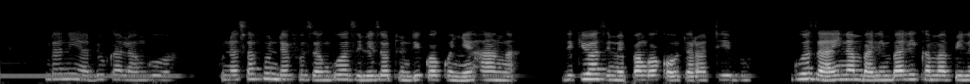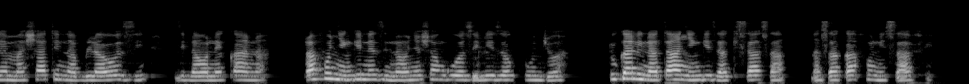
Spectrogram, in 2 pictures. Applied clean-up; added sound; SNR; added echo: neural mask model RNNoise.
